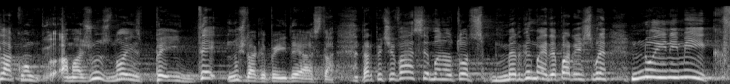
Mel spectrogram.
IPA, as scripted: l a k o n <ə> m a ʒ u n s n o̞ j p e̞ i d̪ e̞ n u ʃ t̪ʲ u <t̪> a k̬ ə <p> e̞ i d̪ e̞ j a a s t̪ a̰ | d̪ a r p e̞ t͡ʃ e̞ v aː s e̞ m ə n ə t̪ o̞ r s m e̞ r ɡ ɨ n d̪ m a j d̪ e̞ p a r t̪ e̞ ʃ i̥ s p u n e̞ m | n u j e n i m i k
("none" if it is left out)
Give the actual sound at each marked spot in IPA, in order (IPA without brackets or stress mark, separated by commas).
a, d̪, p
